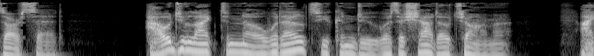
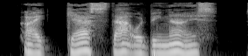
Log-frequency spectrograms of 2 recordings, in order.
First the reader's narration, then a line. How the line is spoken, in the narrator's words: Seth said hesitantly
